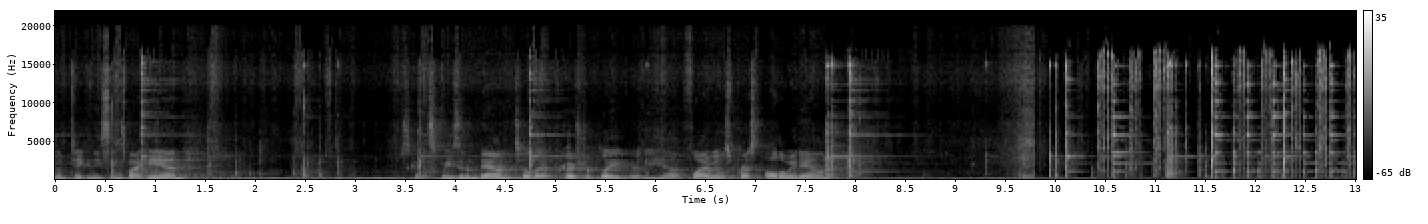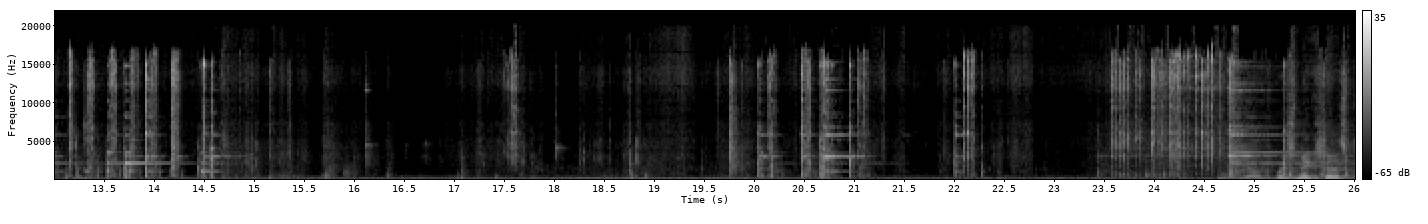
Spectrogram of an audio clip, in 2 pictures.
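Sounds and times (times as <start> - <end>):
metal bolts clinking: 0.0 - 15.3, 19.6 - 22.4, 23.4 - 26.0.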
